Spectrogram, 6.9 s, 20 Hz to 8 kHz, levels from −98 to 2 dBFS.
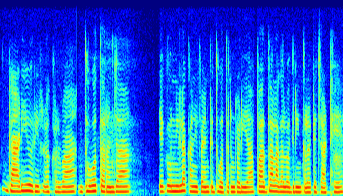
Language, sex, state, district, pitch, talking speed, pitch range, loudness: Hindi, female, Uttar Pradesh, Varanasi, 205 Hz, 200 wpm, 200-220 Hz, -17 LUFS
